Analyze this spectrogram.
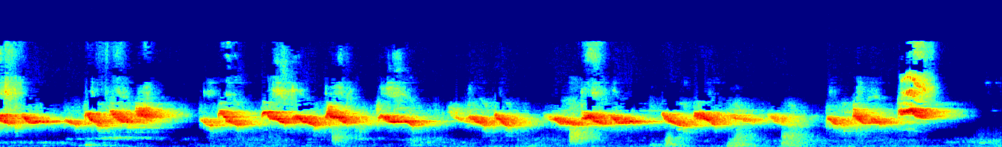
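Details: Oriental white-eye kept in a cage, singing in open buka style on day one of a supplement trial: nearly unbroken high rapid warbling twitters, loud and close, with a few soft knocks and light hum behind.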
